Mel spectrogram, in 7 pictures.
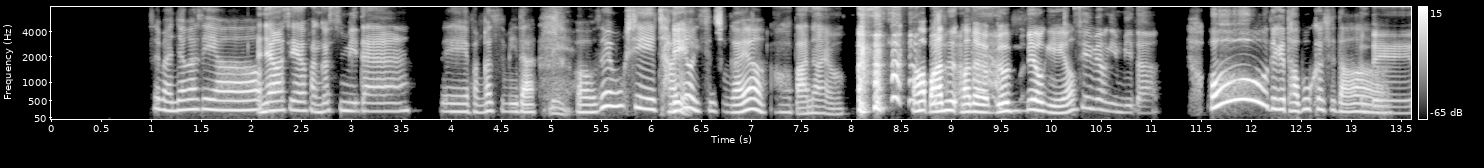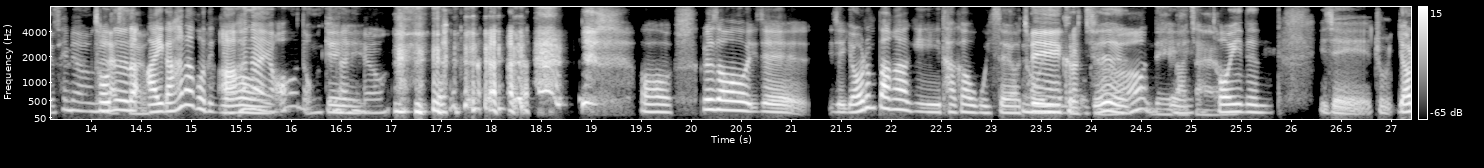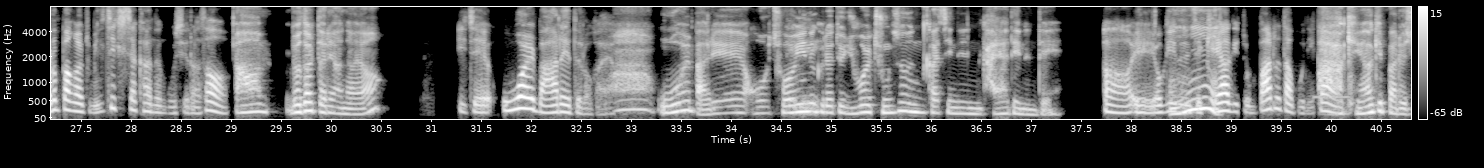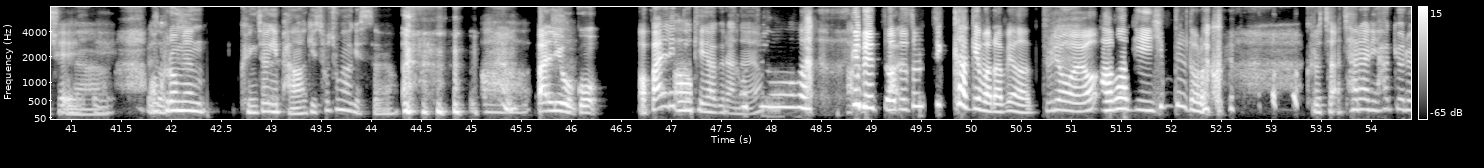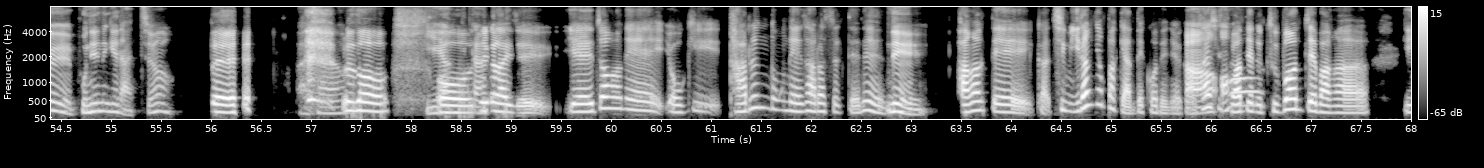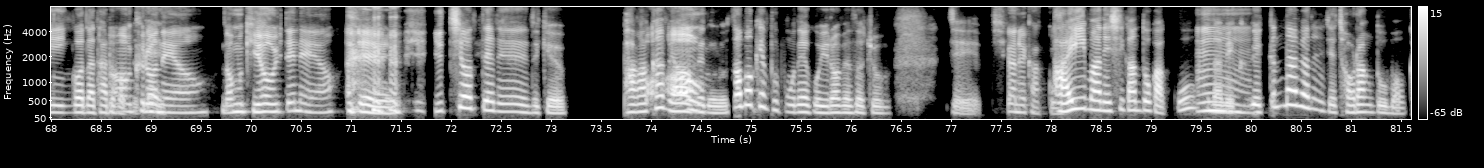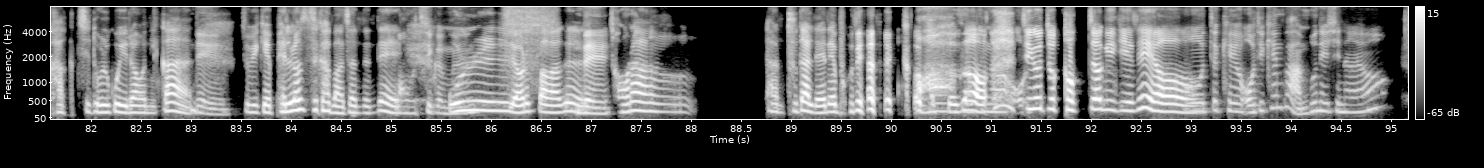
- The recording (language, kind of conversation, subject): Korean, unstructured, 여름 방학과 겨울 방학 중 어느 방학이 더 기다려지시나요?
- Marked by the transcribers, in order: tapping; laugh; laugh; gasp; alarm; laugh; laughing while speaking: "소중하 근데 저는 솔직하게 말하면"; other background noise; laughing while speaking: "힘들더라고요"; laugh; laugh; sniff; laugh; laughing while speaking: "보내야 될 것 같아서"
